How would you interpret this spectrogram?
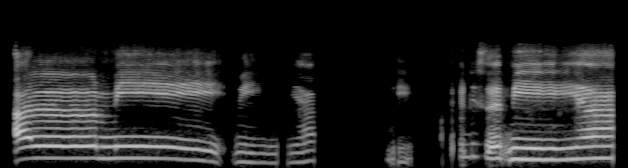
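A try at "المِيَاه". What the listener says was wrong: Mi-nya mat. Jadi ditahan lam sukunnya ya, jangan buru-buru. Terus tekan suaranya ke bawah lam sukunnya dari tenggorokannya itu ya.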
